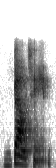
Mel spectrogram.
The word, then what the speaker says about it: Beltane: let's move on to belting okay so this um again a couple different spellings different pronunciations do you say it the same way I do I say belt in yep same okay all right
